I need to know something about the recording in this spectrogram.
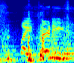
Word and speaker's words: पैठणी: क्या डिफरशिएशन है हम आपको प्रैक्टिकली समझाएंगे सर चलो असलोनी पैठणी वो जरा प्रोनाउंसिएशन इनका चेक कर दीजिए पैठणी पियूष पिय it's like from the apical lotus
